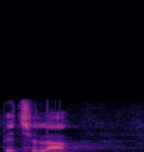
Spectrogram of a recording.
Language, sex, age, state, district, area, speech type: Urdu, male, 18-30, Uttar Pradesh, Lucknow, urban, read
